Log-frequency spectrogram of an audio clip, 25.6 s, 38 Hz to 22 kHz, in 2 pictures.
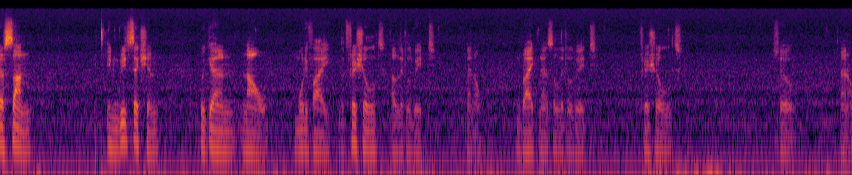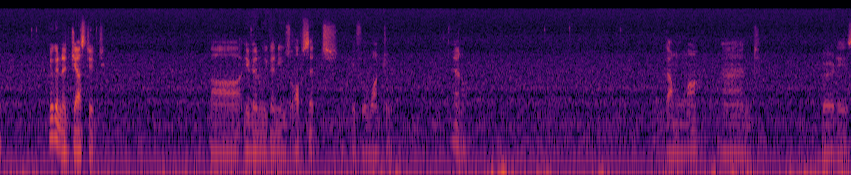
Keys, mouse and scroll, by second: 0.0 middle click, 0.4 scroll up 1, 0.9 click, 1.5 click, 3.8-6.7 drag, 8.0-9.2 drag, 10.0-12.6 drag, 13.2 click, 13.9 click, 16.5-19.7 drag, 20.9 click, 22.0-25.5 drag.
